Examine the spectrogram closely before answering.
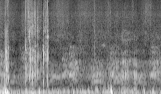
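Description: A dog rustles through dry leaves and undergrowth.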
